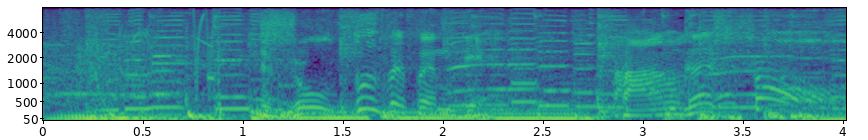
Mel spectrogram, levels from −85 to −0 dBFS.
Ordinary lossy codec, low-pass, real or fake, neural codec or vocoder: none; none; real; none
